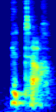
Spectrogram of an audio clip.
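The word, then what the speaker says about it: pitta: And in the west we pronounce it pitha.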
